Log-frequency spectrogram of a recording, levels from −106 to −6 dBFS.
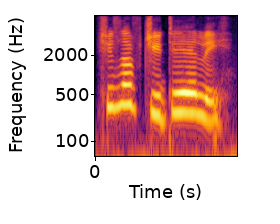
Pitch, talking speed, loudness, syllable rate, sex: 270 Hz, 225 wpm, -14 LUFS, 6.2 syllables/s, female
